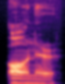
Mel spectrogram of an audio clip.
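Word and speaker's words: honour: से such as इन the word honest honesty ऑनर इस तरह के वर्ड्स ठीक है देन साइलेंट एल आ जाता है द लेटर एल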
